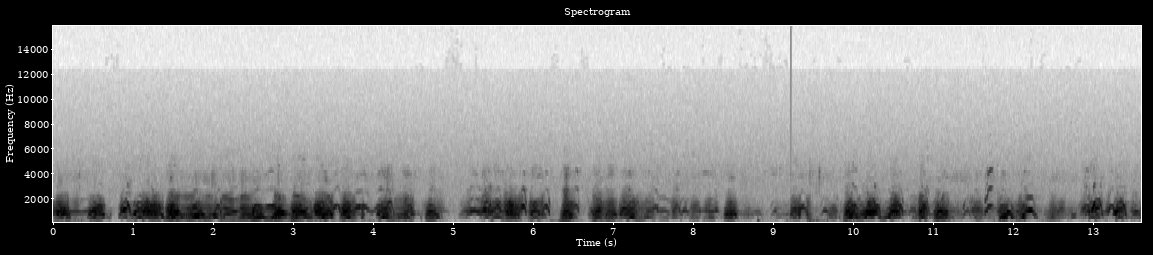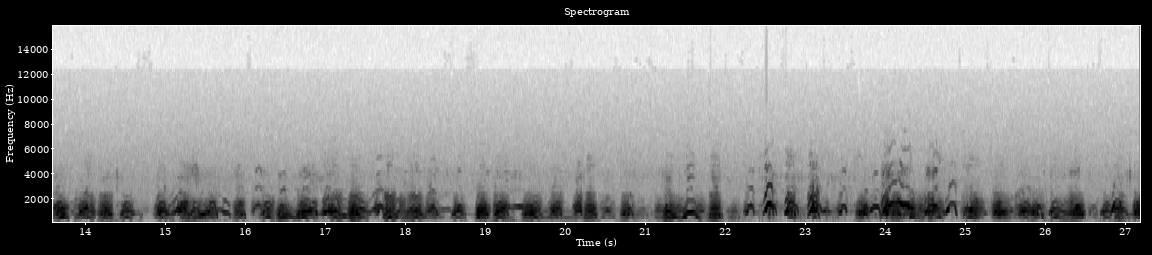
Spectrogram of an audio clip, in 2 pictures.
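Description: A harnessed sled dog team yelping, whining and barking without a pause, many dogs at once, the eager clamour of sled dogs held stopped on the trail before they can run.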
